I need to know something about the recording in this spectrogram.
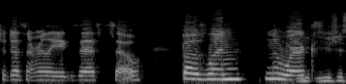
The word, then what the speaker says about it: Beuzlin: So in French, I mean, it's like 12 letters long, but we only use like 6 of those letters. So it's pronounced Beuzlin.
